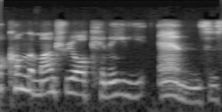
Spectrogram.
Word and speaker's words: Canadiens: And I'm like, why do they pronounce it like a female version? Like there's Canadian and then there's Canadian and there's Canadiens.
